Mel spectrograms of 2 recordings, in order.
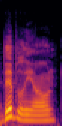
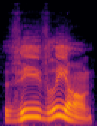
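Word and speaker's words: βιβλίον: If you said biblion, you would be wrong, for it is vivlion, with the va sound and the two veetas, and the accent over the iota, vivlion.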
